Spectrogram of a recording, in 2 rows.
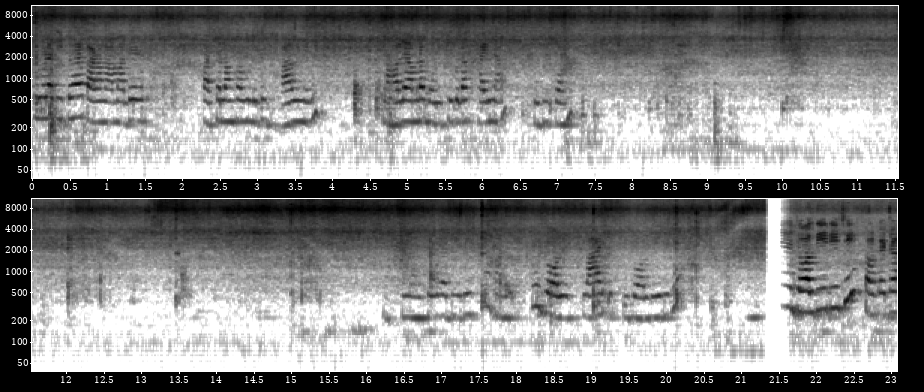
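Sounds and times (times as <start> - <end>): vegetables sizzling in hot oil: 0.0 - 23.0
metal spatula scraping pan: 13.3 - 21.3.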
